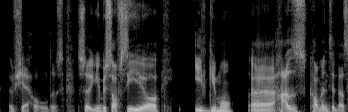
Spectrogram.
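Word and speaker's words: Yves Guillemot: in the interest of shareholders so ubisoft ceo eve gilmore uh has commented that's how you pronounce by the way it has commented on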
